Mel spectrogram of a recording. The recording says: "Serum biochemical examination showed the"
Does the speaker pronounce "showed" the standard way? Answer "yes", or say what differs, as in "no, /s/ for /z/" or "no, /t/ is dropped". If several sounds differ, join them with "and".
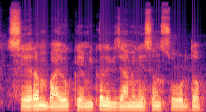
no, /s/ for /ʃ/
